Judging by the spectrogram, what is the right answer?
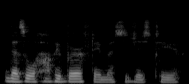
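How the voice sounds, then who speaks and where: A man rambles through a relaxed game livestream at an ordinary mid pitch, circling back over the same phrases. His voice sits close and dry on a streaming mic. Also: fast, slightly rough, no room sound. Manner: rambling, repeats and restarts phrases. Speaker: gaming streamer. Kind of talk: casual livestream chat while playing.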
